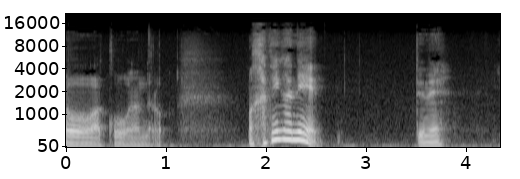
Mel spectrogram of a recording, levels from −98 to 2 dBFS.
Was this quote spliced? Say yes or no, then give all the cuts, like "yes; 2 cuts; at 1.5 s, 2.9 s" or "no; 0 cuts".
no; 0 cuts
